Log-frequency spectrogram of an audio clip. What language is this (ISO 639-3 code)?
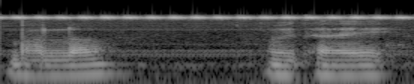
ori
